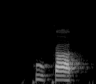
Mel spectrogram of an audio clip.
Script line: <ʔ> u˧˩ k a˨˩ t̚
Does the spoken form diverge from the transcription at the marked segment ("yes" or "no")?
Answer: yes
